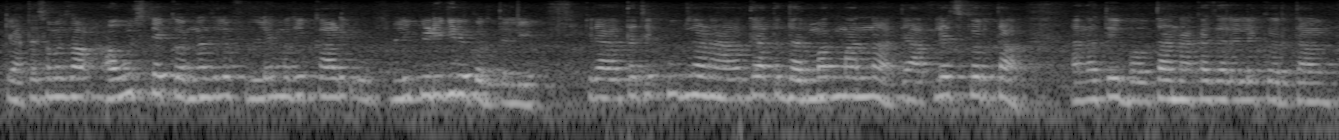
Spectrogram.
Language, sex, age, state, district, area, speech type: Goan Konkani, male, 18-30, Goa, Tiswadi, rural, spontaneous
